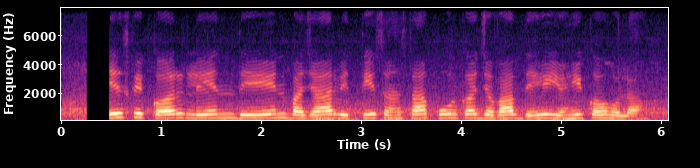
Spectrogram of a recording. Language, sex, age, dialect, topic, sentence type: Bhojpuri, female, 18-24, Western, banking, statement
